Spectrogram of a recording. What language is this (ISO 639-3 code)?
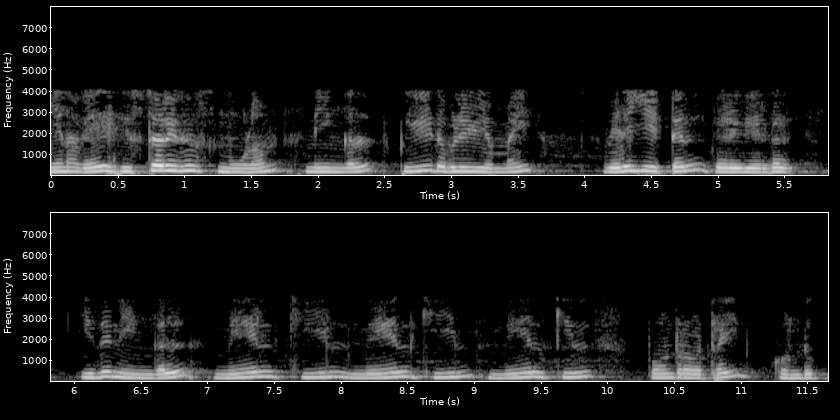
tam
